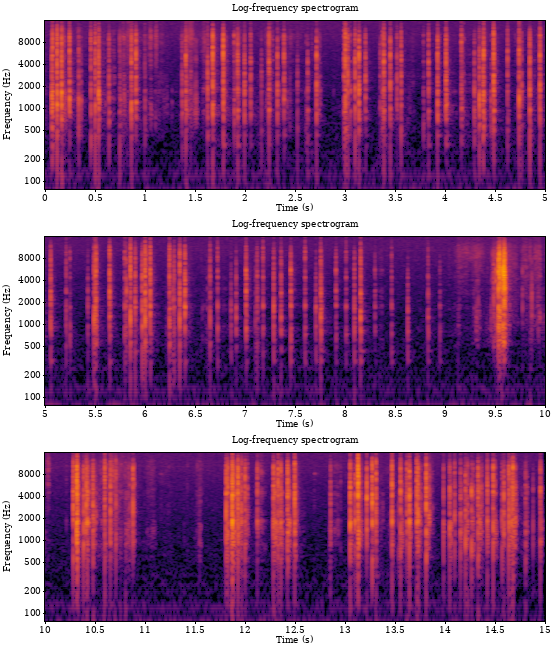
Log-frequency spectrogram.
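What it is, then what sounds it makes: Cardboard matchbox. A large, hollow cardboard matchbox, likely full of wooden matches, is held in the hands and turned while being tapped and scratched with long polished nails. Quick, dry clicks and scratchy, bright rasps come in dense, irregular runs, with a few longer louder scrapes and brief pauses between. Each sound dies away almost instantly.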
